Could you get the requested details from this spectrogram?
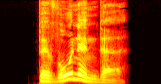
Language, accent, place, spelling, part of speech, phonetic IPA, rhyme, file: German, Germany, Berlin, bewohnende, adjective, [bəˈvoːnəndə], -oːnəndə, De-bewohnende.ogg
- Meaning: inflection of bewohnend: 1. strong/mixed nominative/accusative feminine singular 2. strong nominative/accusative plural 3. weak nominative all-gender singular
